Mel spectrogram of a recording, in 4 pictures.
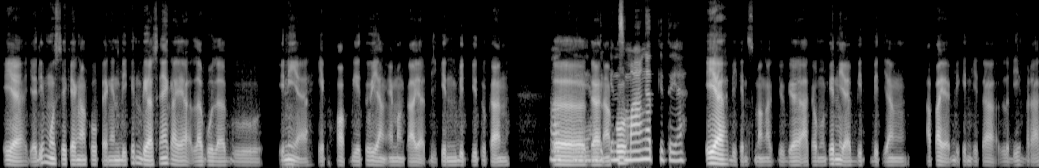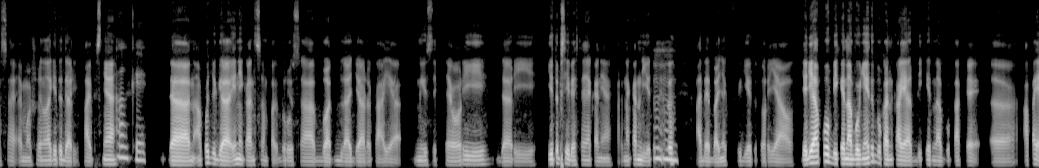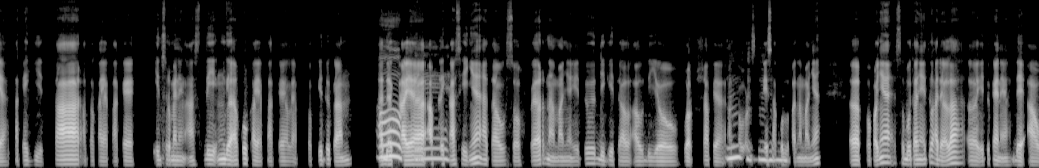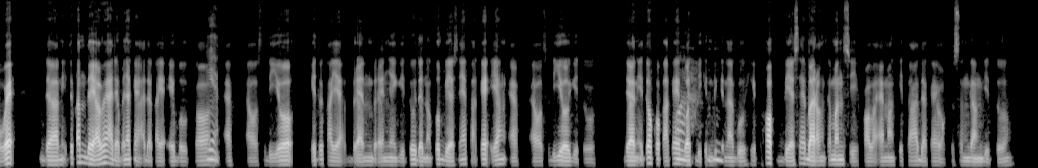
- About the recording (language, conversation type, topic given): Indonesian, podcast, Bagaimana pengalaman kamu saat tenggelam dalam aktivitas hobi hingga lupa waktu?
- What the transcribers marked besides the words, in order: in English: "beat"; in English: "beat beat"; in English: "vibes-nya"; in English: "music theory"; in English: "software"; in English: "digital audio workshop"; in English: "workspace"; in English: "brand-brand-nya"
